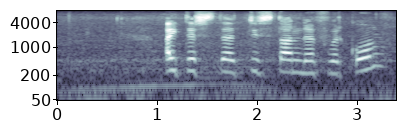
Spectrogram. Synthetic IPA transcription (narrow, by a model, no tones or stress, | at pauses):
ʔœɥtərstətustɐndəfuərkɔm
